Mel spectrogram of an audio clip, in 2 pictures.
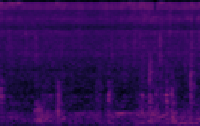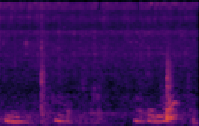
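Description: Sliced bitter gourd (kakarakaya) frying with onions in oil sizzles in a steady, close crackle, with occasional stirring scrapes and clinks from the pan.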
